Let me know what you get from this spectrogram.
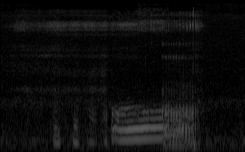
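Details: Frank, a black pug, sleeping comfortably: a few short soft snorts give way to a loud whistling nasal snore that rises slightly in pitch over half a second, then breaks into a rougher, breathier rasp before fading.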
